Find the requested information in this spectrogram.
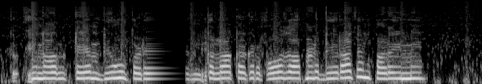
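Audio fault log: Throughout, overdone noise removal: the background drops and breaks up into twinkling specks. A noise reduction stage set far too strong is pushing individual frequency bands down or out whenever they sit close to its noise estimate, so the quieter parts of the speech are removed along with the noise, leaving those isolated flickers where bands switch on and off.
1.47 to 1.89 s, call audio freeze: the sound hangs as a fading buzzy continuation for about 0.38 s, ending in roughly 50 ms of silence, and then the speech resumes exactly where it left off with nothing lost. This is likely a jitter buffer running dry while packets were held up in transit. The receiver stretched the last sound to cover the wait, so a gap was inserted and the playout delay grew by about 0.38 s.
2.06 to 2.10 s, skip ahead: the speech lurches forward with almost no gap, joined by only a few milliseconds of fill, and roughly a fifth of a second of speech is simply gone, so the two sides butt together abruptly. 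Audio was dropped while later packets were already waiting, which cut the accumulated delay back down by about the same amount.
2.40 to 4.44 s, jitter buffer slow-down: over these two seconds the speech drags at about 91 % of normal speed while the pitch stays put, with drawn-out sounds. The receiver was rebuilding its reserve by repeating single pitch periods and slivers of pauses many times over, adding about 0.2 s in total. The repeated fragments give the sound that stretched quality.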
